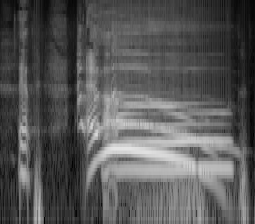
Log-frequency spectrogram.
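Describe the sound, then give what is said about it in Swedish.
A group of people howl together in imitation of wolves before a closing song: a few short yelps, then one long, loud, overlapping howl that swells, holds and slowly falls away. “Jag tycker nu att innan vi avslutar med den avslutningslåten att vi yllar allihopa.”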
